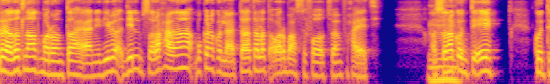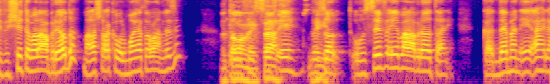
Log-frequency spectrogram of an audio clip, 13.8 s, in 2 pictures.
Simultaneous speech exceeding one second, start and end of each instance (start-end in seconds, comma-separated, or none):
9.7-11.1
